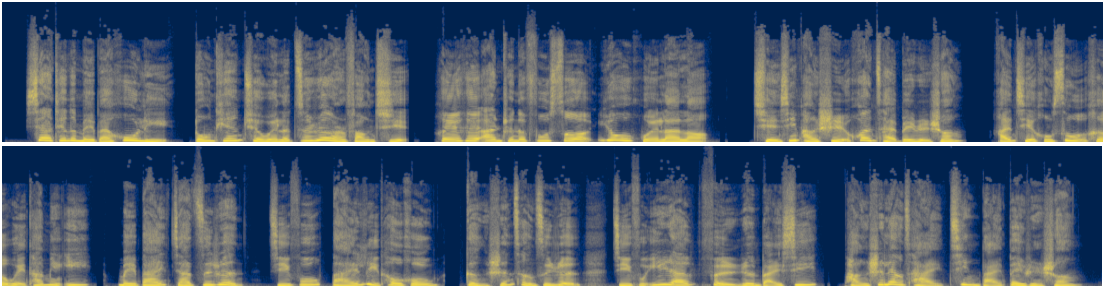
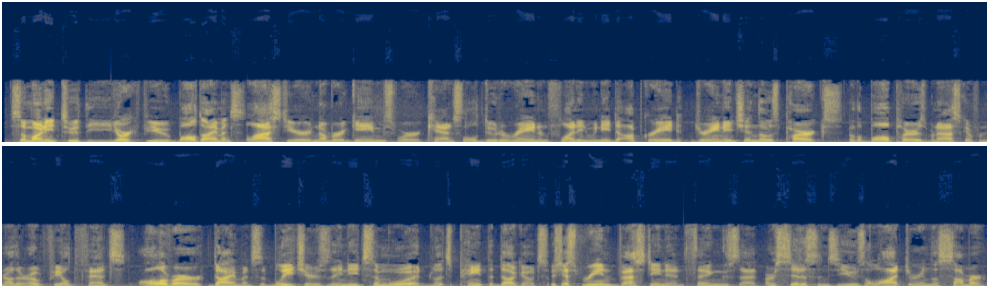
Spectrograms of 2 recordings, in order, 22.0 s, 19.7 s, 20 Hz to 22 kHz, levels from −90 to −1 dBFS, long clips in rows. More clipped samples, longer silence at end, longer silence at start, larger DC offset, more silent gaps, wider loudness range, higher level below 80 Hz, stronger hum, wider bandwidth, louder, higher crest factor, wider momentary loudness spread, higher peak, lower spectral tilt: neither; first, 0.25 s vs 0 s; first, 0.25 s vs 0.1 s; neither; first, 1.81-1.86 s, 4.07-4.31 s, 7.18-7.46 s, 9.64-9.87 s, 11.95-12.01 s, 15.44-15.57 s vs none; about the same, 2 LU vs 3 LU; second, -52 dBFS vs -42 dBFS; neither; first, 18 kHz vs 10 kHz; first, -12 LUFS vs -18 LUFS; second, 12 dB vs 20 dB; second, 6 LU vs 9 LU; about the same, 0 dBFS vs 0 dBFS; about the same, -4.5 dB/octave vs -3.5 dB/octave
